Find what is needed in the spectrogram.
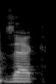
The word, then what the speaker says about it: Zek: Yeah, Zek.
